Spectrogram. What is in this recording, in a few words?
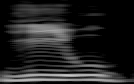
"want", cantonese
